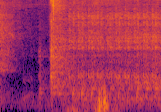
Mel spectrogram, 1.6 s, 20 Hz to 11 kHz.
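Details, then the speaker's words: 500cc Honda motorcycle engine swapped pulling tractor, sat unused: steady buzzing hum with fine ticking as key goes on, electric fuel pump running with fuel line disconnected; pumped fuel shows rust and water. "oh yeah it's pumping look at that color though that's a little rough there's definitely water in it too"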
